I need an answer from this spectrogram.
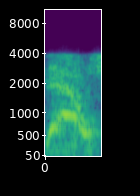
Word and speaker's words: Zhao: I'm sorry, it's right to say Zhao. J-O. Zhao.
